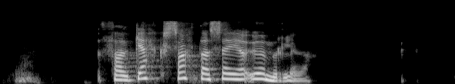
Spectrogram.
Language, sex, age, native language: Icelandic, female, 40-49, Icelandic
